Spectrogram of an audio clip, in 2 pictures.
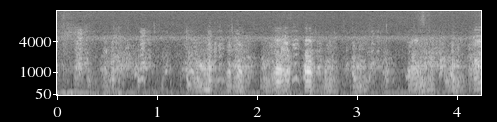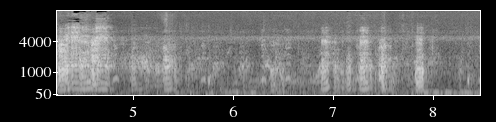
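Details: Night chorus from a group of pet ducks raised by hand, 73 days old, at 3 AM before moving to a lake: continuous scratchy quacking and honks from many birds at once, swelling around the fourth second, over a constant low electrical hum.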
